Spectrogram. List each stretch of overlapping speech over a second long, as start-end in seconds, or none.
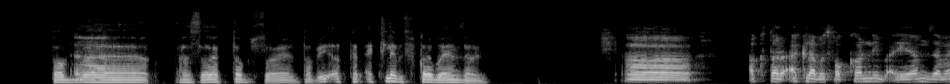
none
